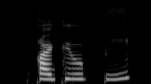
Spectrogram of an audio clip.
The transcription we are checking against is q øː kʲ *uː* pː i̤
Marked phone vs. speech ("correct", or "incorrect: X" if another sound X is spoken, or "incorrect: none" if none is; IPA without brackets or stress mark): correct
